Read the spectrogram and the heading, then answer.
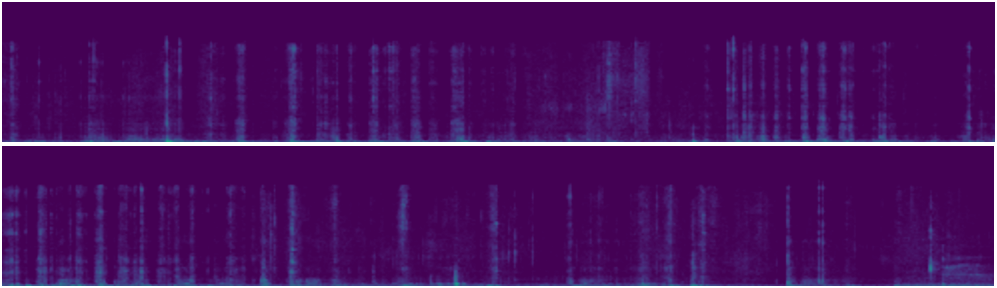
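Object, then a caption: Gold-painted plaster bar. A thin metal pick scrapes and chips into a solid gold-painted plaster bar on a black base set on a towel, breaking off crumbly white plaster. Quiet, rapid scratching is punctuated by many short, sharp clicks and ticks over a soft, low-heavy rumble, with brief bright flecks as pieces crack away.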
